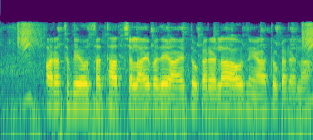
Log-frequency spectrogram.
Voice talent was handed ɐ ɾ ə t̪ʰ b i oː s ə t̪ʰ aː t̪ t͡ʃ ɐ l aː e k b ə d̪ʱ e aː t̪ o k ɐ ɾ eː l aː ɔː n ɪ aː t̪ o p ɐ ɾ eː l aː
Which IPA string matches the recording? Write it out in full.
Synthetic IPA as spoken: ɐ ɾ ə t̪ʰ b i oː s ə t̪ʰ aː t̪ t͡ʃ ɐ l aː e b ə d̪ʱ e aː t̪ o k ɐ ɾ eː l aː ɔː n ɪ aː t̪ o k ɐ ɾ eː l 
